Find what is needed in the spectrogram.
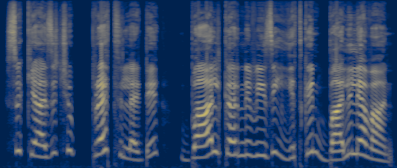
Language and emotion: Kashmiri, disgusted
